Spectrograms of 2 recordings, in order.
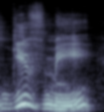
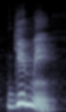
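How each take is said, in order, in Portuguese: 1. As duas palavras são pronunciadas completamente e separadamente. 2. As palavras são ligadas em uma só palavra reduzida. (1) "Em vez de dizermos give me" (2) "ele virou gimme"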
